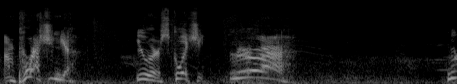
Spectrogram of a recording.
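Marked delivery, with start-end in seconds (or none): 2.3-4.6 screaming. Real, not acted. Streamer mid-fight, yelling at the screen. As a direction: let out a raw frustrated yell. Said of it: "I don't know why I'm screaming".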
